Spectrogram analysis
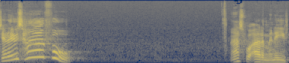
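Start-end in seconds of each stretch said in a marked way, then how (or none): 0.2-1.0 put-on much higher, blaming child's voice; childish blame. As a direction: point the finger like a little kid. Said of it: "like our children say sometimes".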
